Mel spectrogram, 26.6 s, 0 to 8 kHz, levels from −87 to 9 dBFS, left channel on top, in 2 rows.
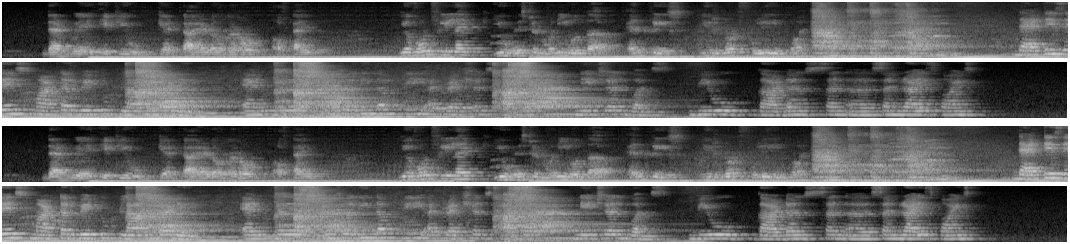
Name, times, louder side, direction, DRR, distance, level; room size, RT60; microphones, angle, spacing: voice 1, 0.5-4.0 4.9-5.9 6.1-10.1 10.5-10.6, equal, 35° left, -8 dB, 1.4 m, -22 dB
sound 1, 1.0-5.7 6.5-19.2, equal, 5° right, 0.5 m, -21 dB
sound 2, 10.1-18.9 19.5-22.1, left 1 dB, 55° left, 1.3 m, -22 dB
voice 2, 11.0-15.9 16.3-21.6 21.9-25.4, right 2 dB, 60° right, 1 dB, 0.5 m, -22 dB
3.3 x 2.8 x 2.2 m, 0.67 s
head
